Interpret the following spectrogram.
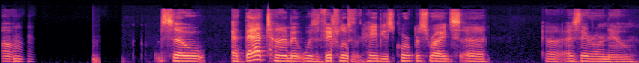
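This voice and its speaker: A woman's voice: deep voice, fairly even intonation, slow pace, pauses often, darkish tone. A woman author answering audience questions in an unscripted discussion, speaking carefully and often searching for her words. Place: virtual event.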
